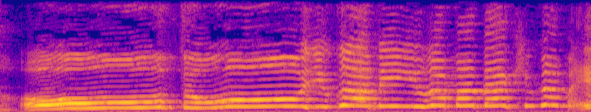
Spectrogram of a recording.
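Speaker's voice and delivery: a hammed-up swoon over Thor; gushing mock devotion. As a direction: gush like an adoring fan. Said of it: "And he's like".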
